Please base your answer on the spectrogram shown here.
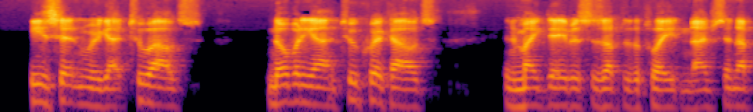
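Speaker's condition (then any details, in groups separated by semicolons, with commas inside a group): Parkinson's disease; right brain more affected, left body side compromised, early muscle, posture changes, limp, prior neck surgery; ongoing therapy and medication; once unable to talk on broadcast around diagnosis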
